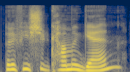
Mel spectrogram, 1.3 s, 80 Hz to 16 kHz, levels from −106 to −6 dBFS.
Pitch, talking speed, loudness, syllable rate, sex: 230 Hz, 275 wpm, -16 LUFS, 6.3 syllables/s, female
